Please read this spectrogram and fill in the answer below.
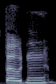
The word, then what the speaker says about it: Bowden: And my last name is Bowden, B-O-W-D-E-N. And I always tell people that's Bo, like what little girls wear in their hair, and Den, like where a bear lives.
